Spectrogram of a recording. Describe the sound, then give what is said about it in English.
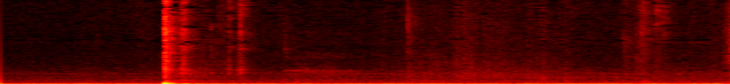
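A basket is set down on a paper towel with one sharp clunk, followed by a few faint light taps and clicks. “I'm going to just put this back. I've got a paper towel that I rest the basket on.”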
